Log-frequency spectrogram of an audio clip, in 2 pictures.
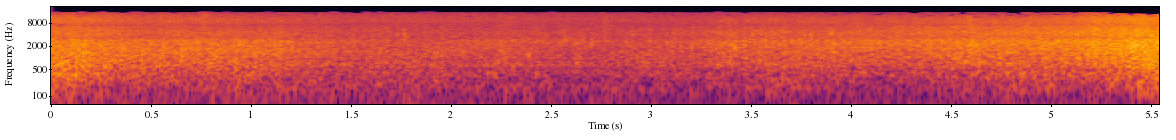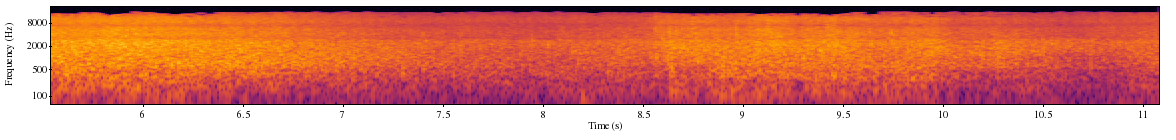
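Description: Ocean waves roll in and crash, swelling and receding in a steady rush.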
